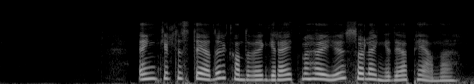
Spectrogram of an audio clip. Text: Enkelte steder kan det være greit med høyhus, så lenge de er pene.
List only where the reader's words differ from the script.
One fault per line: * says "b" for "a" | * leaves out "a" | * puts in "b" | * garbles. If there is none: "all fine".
all fine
